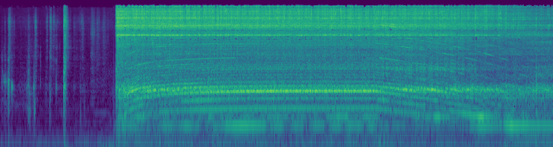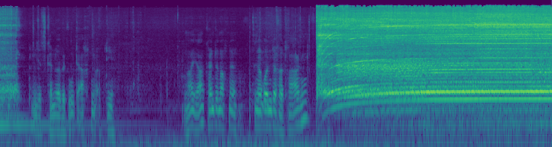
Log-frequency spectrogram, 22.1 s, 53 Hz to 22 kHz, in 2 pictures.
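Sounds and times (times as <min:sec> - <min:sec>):
coffee grinder: 0:02.3 - 0:11.5, 0:17.4 - 0:22.1.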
